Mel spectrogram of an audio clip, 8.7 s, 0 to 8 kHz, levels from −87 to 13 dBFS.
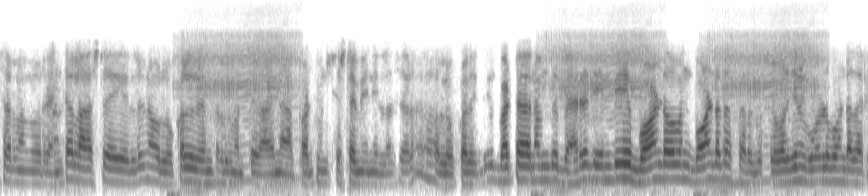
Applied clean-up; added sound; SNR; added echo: none; Wood; 15 dB; none.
